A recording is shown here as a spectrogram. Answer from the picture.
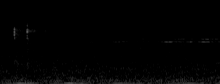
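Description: Near silence, with a faint double click about a quarter second in: a computer mouse button pressed and released.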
